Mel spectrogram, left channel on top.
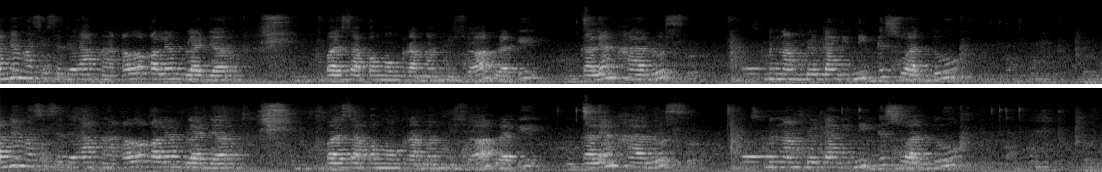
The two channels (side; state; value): both; normal; correlation -0.06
